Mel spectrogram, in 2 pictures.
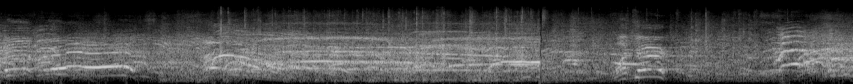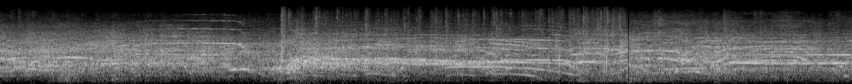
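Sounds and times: crowd cheering and screaming: 0.0 - 6.4, 7.6 - 17.0.

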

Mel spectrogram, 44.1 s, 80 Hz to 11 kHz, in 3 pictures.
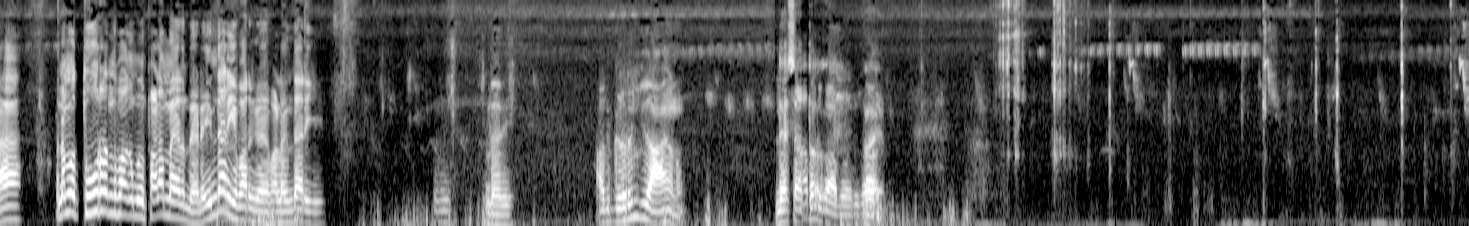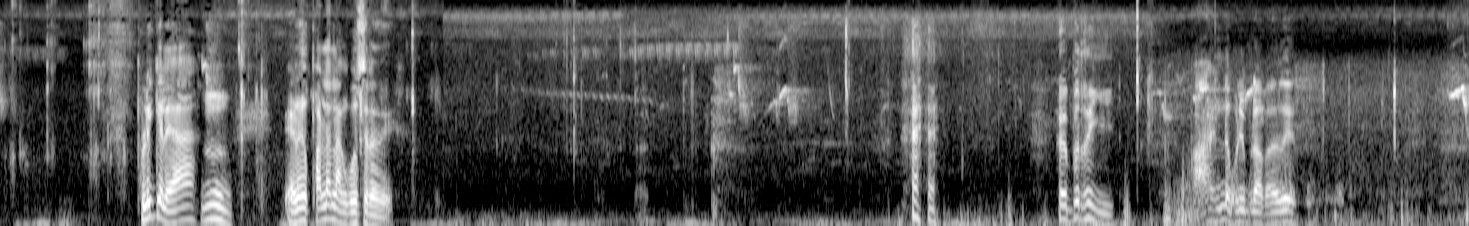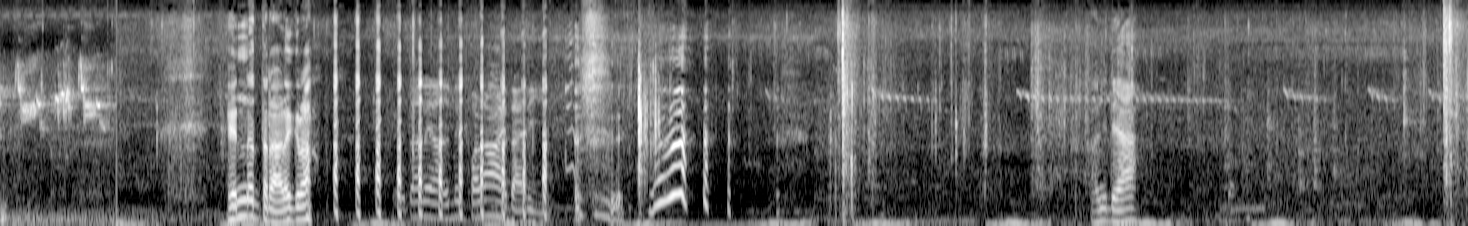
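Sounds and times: birds chirping: 0.0 - 44.0
low hum: 2.0 - 44.0
person chewing with crisp crunches: 9.8 - 16.1, 18.7 - 22.1
low rumble: 12.2 - 15.6, 17.4 - 44.0.

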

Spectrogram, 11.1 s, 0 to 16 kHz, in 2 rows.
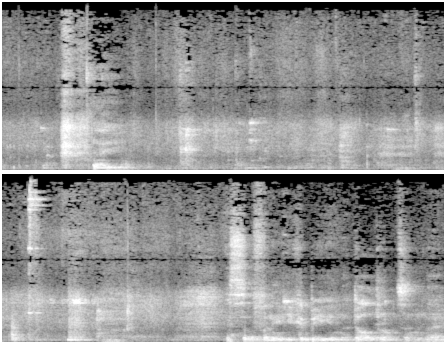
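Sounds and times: light clinks and knocks: 5.6 - 6.8.

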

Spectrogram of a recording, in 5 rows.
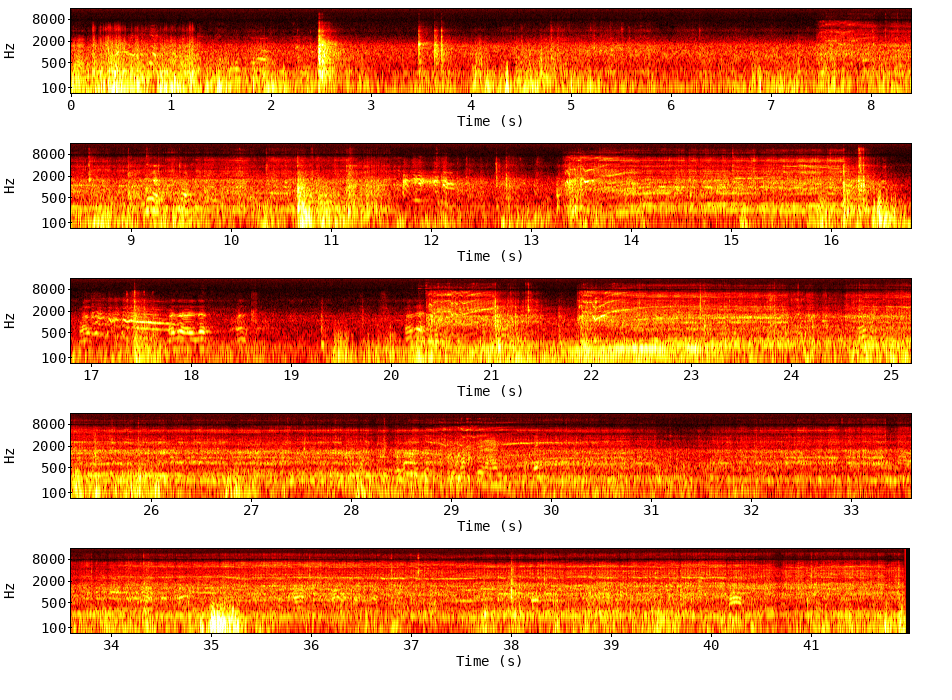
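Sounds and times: electric motor whining: 7.4 - 11.7, 13.2 - 16.6, 20.3 - 41.9.

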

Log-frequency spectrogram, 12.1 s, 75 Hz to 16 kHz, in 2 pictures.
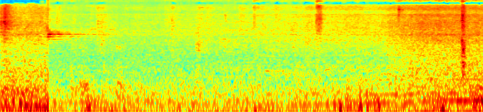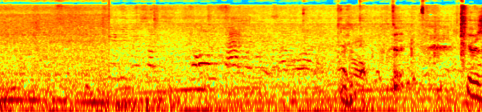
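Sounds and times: engine hum: 0.0 - 12.0
motor vehicle rumble: 0.0 - 12.0.

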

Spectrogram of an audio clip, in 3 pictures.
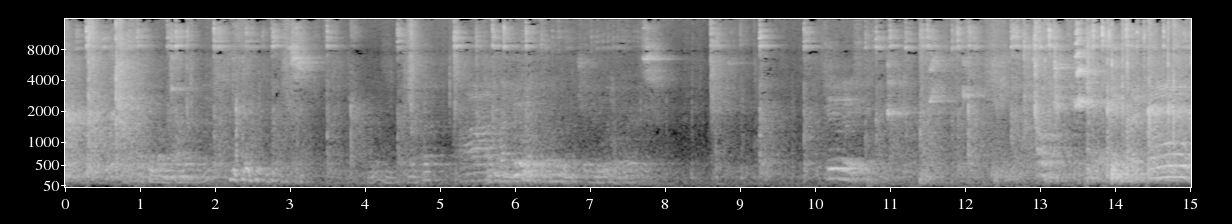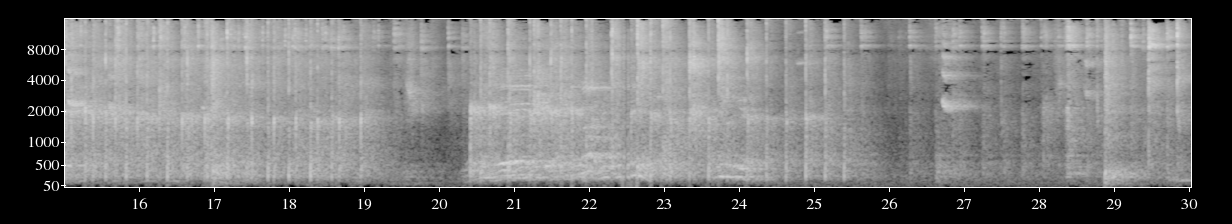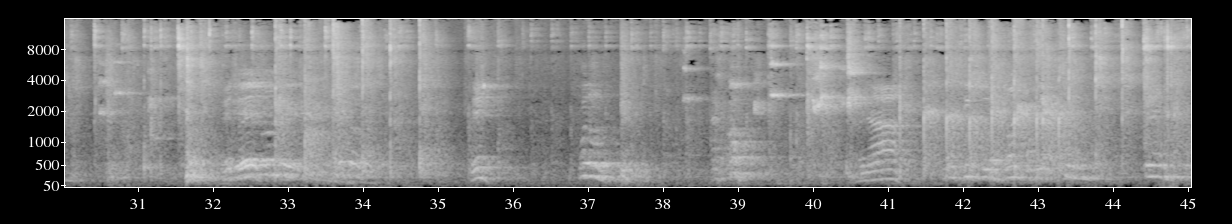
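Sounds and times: people talking: 4.1 - 8.0, 12.9 - 15.3, 20.4 - 22.9, 32.1 - 34.3, 38.6 - 39.4, 40.6 - 45.0
table tennis balls clicking: 8.6 - 45.0.

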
